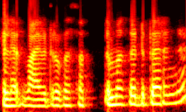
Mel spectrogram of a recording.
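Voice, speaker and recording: A woman with a Tamil accent teaching spoken English, drawing out model sentences slowly for learners to repeat. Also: medium pitch, dull audio. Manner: slow, drawn-out model sentences for repetition. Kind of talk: bilingual language lesson.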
